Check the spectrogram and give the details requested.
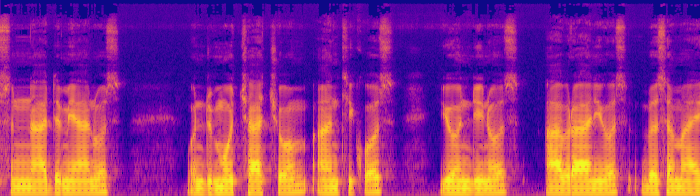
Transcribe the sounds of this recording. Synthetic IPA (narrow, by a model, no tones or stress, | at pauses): sɨnːad̪ɨmijanos | wʔɔ̰nd̪ɨmːo̞t͡ʃːat͡ʃːɛwmant̪ʰikʼo̞s | jond̪ino̞s | ʔaβɾaniosbəsəma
